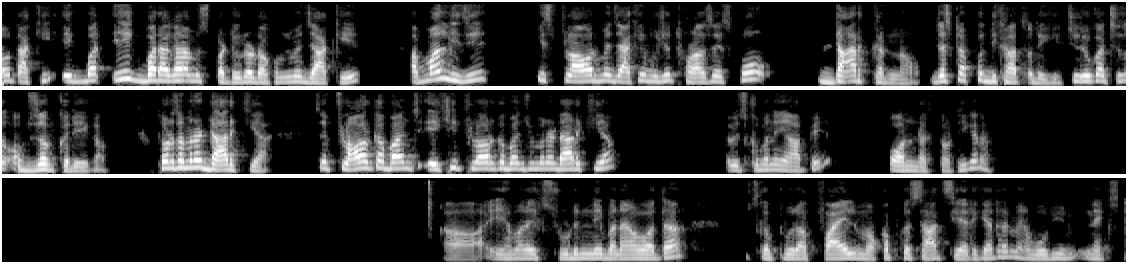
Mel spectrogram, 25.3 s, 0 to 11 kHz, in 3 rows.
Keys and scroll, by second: 2.2-3.6 typing.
